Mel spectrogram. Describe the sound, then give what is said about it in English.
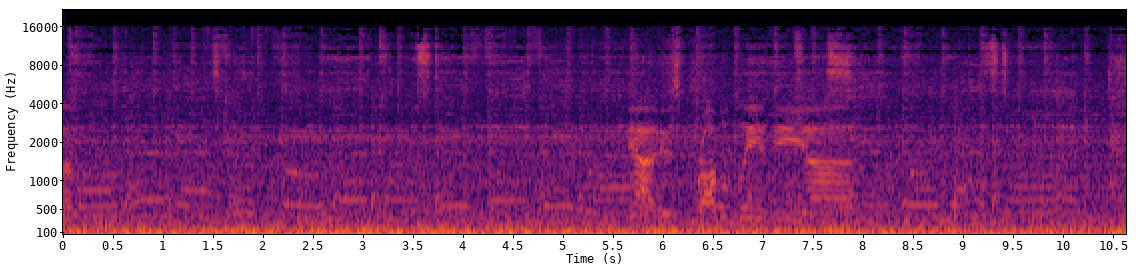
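A car on the road nearby: a loud, steady rumble of engine and road noise that runs throughout, while a person talks over it. “Saw the car slowing down there. I got scared.”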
